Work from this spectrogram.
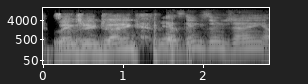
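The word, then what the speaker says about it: Xinjun Zhang: Zanjun Zhang.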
